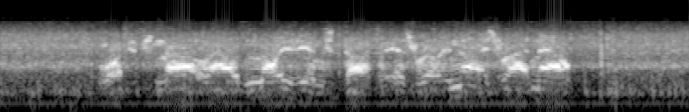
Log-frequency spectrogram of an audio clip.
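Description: A man's voice comes through a crackly radio loudspeaker.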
